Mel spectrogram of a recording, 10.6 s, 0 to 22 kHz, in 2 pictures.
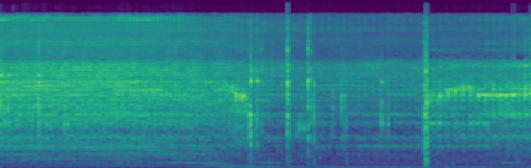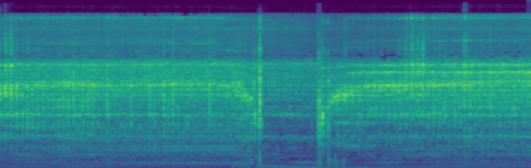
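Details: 1993 Geo Metro engine at idle after a Seafoam treatment: fast, uneven knocking over a busy idle with plenty of metallic clatter; knock present, cause not pinned down.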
